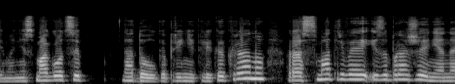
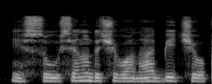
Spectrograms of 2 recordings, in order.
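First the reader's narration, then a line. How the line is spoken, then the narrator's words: Grumbling. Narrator (Russian): проворчал Джина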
